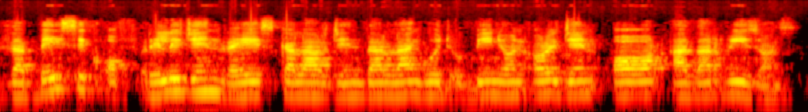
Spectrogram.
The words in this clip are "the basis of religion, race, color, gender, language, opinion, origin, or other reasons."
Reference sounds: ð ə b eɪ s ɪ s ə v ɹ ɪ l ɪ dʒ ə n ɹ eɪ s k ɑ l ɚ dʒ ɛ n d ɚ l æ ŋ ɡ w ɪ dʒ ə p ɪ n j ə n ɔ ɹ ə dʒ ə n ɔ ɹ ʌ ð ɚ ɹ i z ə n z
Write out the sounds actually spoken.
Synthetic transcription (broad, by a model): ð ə b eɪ s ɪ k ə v ɹ ɪ l ɪ dʒ ə n ɹ eɪ s k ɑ l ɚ dʒ ɛ n d ɚ l æ ŋ ɡ w ɪ dʒ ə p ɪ n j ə n ɔ ɹ ə dʒ ə n ɔ ɹ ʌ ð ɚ ɹ i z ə n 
